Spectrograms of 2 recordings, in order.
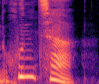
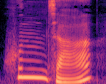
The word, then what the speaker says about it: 혼자: 지금 들으신 예문에 나온 혼차 숨켜는 모두 주위의 음성적인 환경을 봐도 거센 소리로 발음될 이유가 전혀 없는 말들입니다. 이것은 글자 그대로 혼자 그리고 숨겨로 발음하는 것이 맞습니다.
